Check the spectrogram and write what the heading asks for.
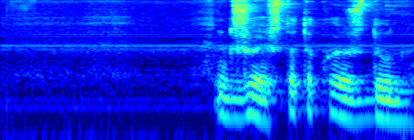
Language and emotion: Russian, neutral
